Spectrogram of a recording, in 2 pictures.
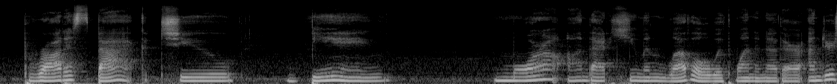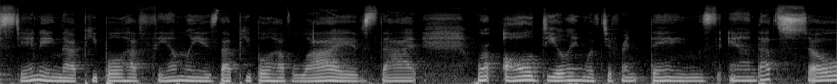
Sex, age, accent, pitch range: female, 20-39, American, 160-200 Hz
